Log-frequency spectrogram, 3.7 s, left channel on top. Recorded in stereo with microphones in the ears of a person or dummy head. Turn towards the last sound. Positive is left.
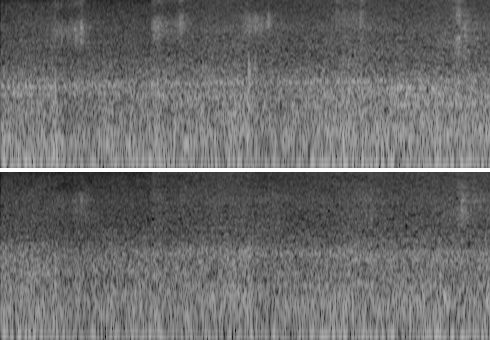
turn(degrees=65)  # may be behind; listen again after turning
